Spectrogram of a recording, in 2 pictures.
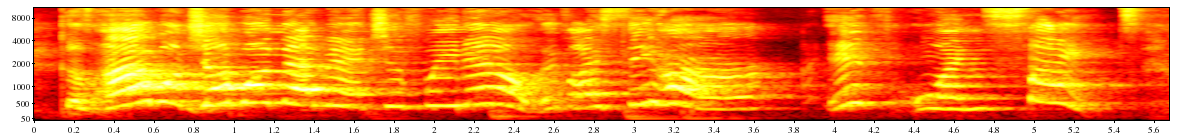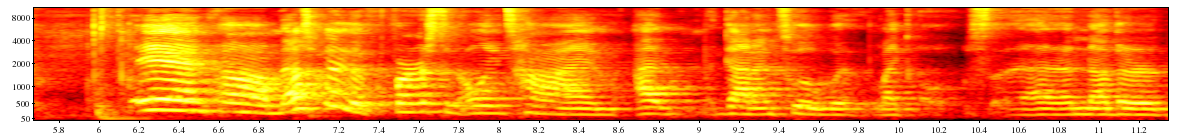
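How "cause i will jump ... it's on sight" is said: high-pitched mock-furious threat; retold threat. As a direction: warn them in a raised, high voice. Retold threat to jump girlfriend.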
